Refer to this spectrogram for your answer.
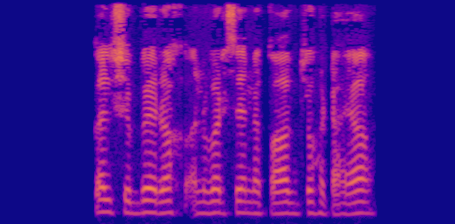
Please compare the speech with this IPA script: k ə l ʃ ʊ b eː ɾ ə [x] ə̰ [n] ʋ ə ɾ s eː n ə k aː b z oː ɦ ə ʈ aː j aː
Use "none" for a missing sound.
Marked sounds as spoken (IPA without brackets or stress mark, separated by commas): x, n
